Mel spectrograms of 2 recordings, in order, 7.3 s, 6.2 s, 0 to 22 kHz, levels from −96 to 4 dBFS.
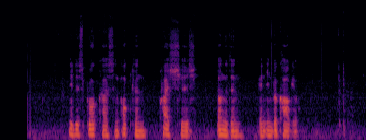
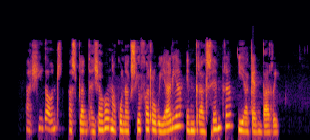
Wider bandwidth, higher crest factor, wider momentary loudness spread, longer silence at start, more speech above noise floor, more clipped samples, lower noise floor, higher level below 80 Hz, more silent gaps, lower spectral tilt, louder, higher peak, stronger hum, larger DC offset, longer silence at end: first, 11 kHz vs 8 kHz; about the same, 20 dB vs 18 dB; about the same, 10 LU vs 11 LU; about the same, 0.55 s vs 0.5 s; second, 28 dB vs 52 dB; neither; about the same, -68 dBFS vs -69 dBFS; second, -68 dBFS vs -58 dBFS; neither; first, -8 dB/octave vs -4.5 dB/octave; second, -42 LUFS vs -18 LUFS; second, -24 dBFS vs 0 dBFS; neither; neither; second, 0.45 s vs 0.65 s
